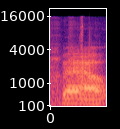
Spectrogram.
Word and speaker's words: Bao: Like you said, my name is Bow, or Bo. It's Bow, pronounced Bow.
